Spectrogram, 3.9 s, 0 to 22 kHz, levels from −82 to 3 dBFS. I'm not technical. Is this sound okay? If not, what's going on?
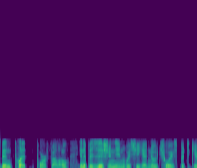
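No. Packet loss with pitch repetition at 2.46 to 2.52 s: 60 ms of speech went missing, and the receiver repeated the last voice cycle, causing a brief buzzy hold.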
